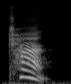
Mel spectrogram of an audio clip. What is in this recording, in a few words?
"chan4", pinyin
